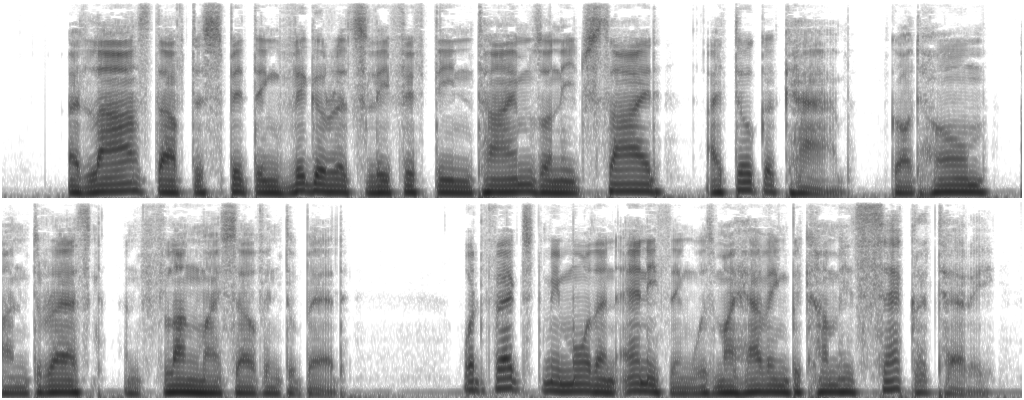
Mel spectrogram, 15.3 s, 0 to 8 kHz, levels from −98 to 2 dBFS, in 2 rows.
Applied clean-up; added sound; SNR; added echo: none; none; none; none.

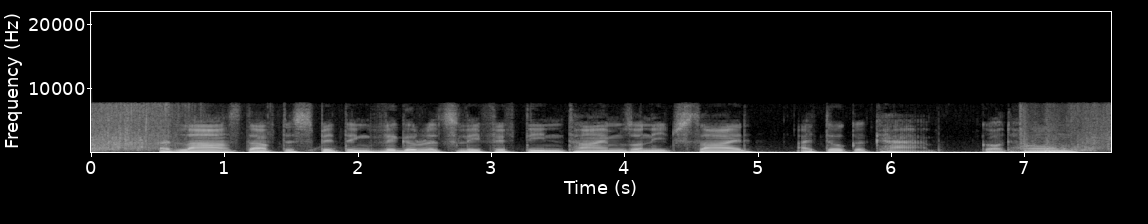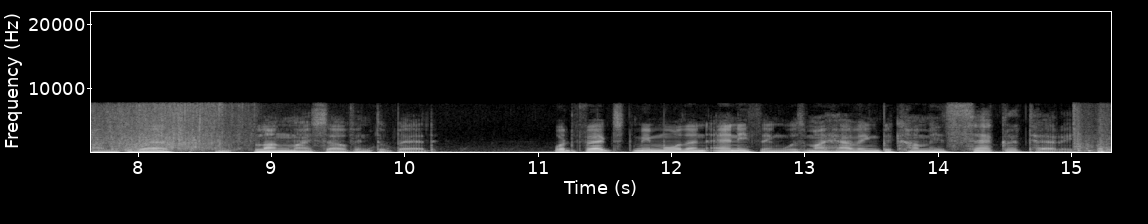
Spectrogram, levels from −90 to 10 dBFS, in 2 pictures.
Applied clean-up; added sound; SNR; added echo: none; Splash, splatter; 18 dB; none.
